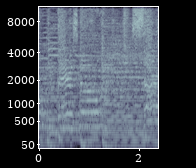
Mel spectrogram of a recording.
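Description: Country-pop song: a woman sings the line 'now I know there's no such…' over a steady full-band accompaniment.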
